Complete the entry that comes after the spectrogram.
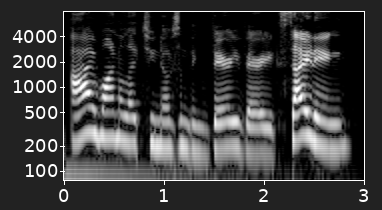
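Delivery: ordinary talk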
